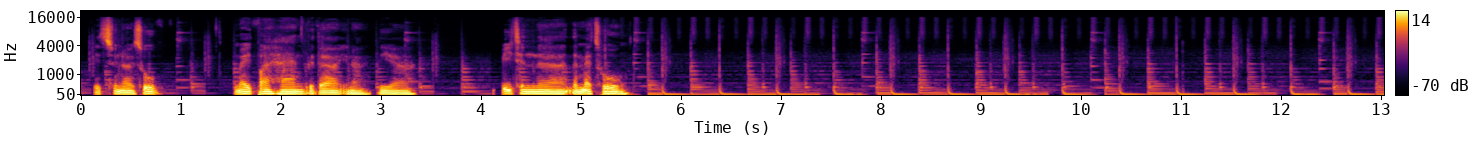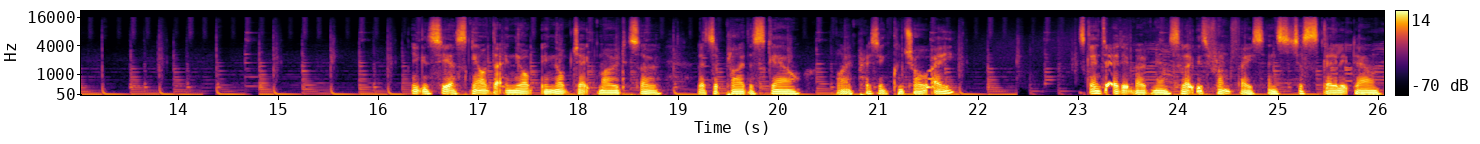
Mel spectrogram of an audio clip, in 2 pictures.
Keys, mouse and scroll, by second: 1.6 click, 2.1 shift+click, 4.7-5.2 scroll down 2, 5.8 middle click, 7.9 KP_1, 10.5 click, 13.2 middle click, 16.2 ctrl+a, 17.0 click, 17.8 shift+middle click, 18.2 middle click, 20.1 Tab, 21.1 click, 22.0 click, 22.6 middle click.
